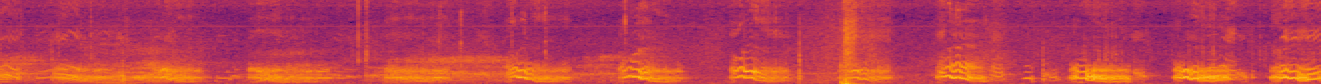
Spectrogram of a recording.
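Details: Three-week-old puppies taken from their mother onto a cold blanket give short whining cries in a fairly steady rhythm, roughly two each second, with one sharp knock midway.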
